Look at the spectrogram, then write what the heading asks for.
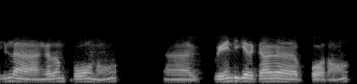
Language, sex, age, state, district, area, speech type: Tamil, male, 18-30, Tamil Nadu, Tiruppur, rural, conversation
